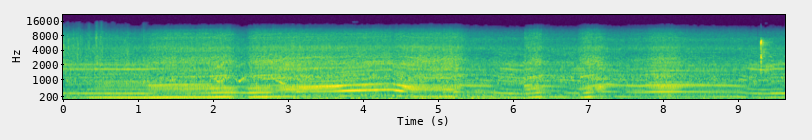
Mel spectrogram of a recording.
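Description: A 3500-horsepower V10 engine fitted in an SUV drives in BeamNG, a loud, steady engine note rising and falling with throttle, with brief dips between gears and faint tire noise.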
